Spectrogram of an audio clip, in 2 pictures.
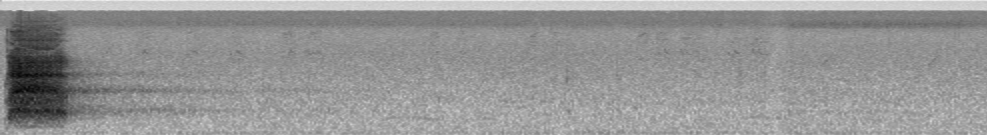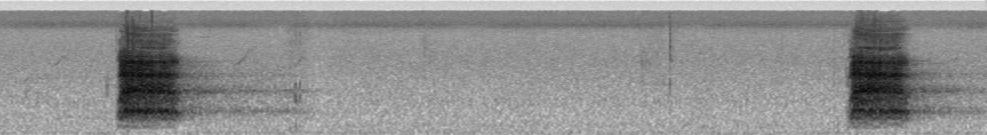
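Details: Male barking deer, played as a hunting lure: three short, harsh, noisy barks of about half a second each, spaced irregularly about five to eight seconds apart, over a quiet background.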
